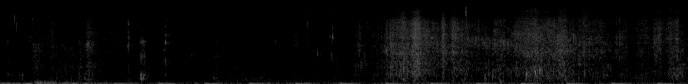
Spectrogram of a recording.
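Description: Mouth sounds of chewing a bite of Popeyes spicy fried chicken sandwich, with small scattered clicks. From about three seconds in comes a soft paper rustle as a paper napkin is wiped across the mouth.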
